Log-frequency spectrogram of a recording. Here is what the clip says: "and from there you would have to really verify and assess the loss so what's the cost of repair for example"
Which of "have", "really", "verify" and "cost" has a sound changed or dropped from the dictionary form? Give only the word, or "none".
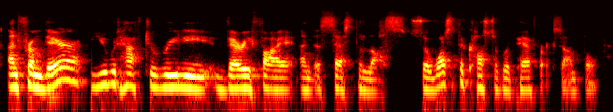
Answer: have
